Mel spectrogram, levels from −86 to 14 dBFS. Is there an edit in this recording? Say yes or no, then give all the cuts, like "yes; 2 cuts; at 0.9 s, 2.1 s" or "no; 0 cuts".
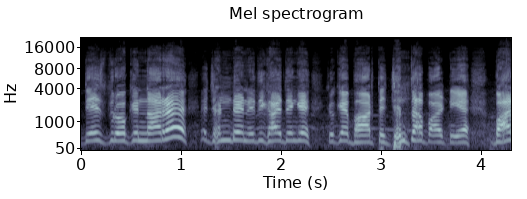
no; 0 cuts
